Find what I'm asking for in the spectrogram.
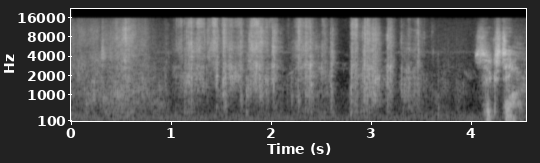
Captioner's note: bills rustling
